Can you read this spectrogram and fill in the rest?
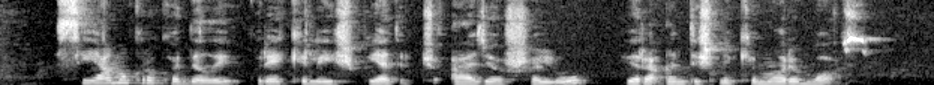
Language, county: Lithuanian, Panevėžys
